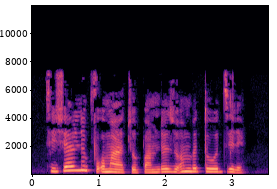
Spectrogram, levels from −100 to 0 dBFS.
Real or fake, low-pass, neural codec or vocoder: real; 7.2 kHz; none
